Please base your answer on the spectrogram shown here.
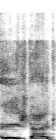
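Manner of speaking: put-on shouting. Retelling how a man kept answering an officer about his brother, repeating the same words. imitating someone shouting. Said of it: "And I was quite camp".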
